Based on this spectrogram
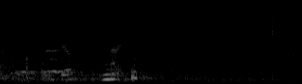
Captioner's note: laughter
